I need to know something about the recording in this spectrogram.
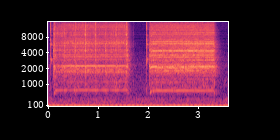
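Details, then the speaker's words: Scale RC winch driven by a Hobbywing 1060 ESC on a 500 mAh 3S LiPo, worked with a momentary button after the ESC arms; two steady high whirring runs near 700 Hz stopping cleanly, normal winch operation. "now I can just simply operate the winch with this momentary button"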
